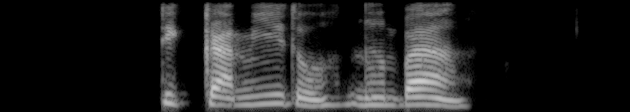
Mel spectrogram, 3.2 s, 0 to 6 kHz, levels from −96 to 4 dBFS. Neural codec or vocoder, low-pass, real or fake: codec, 16 kHz, 4 kbps, X-Codec, HuBERT features, trained on general audio; 5.4 kHz; fake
